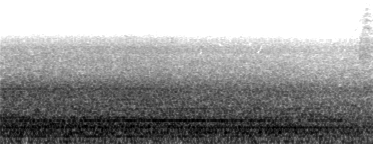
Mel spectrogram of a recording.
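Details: Project track car after spring prep, newly wired custom electric radiator fan with relay: steady even whirr and faint hum, no rubbing or rattle; fan running normally.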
